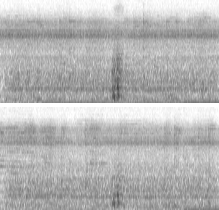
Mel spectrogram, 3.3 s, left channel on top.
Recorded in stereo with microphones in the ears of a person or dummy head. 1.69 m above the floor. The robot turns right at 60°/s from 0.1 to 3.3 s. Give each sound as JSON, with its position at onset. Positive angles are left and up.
{"t": 1.7, "sound": "a thud", "side_deg": 45}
